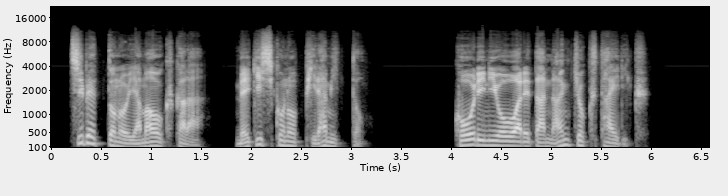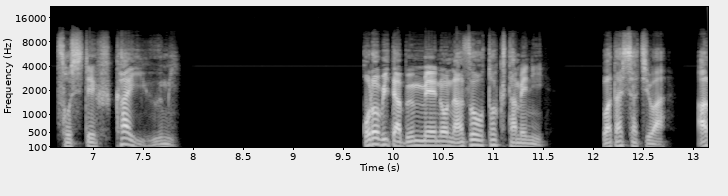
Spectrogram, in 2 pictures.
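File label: Japanese, male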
